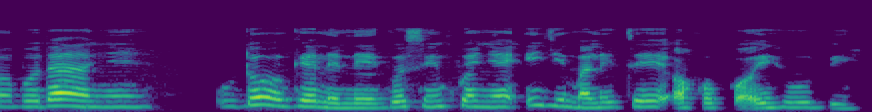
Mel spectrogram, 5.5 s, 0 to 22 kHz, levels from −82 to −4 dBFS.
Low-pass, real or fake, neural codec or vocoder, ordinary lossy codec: none; fake; codec, 16 kHz, 16 kbps, FreqCodec, larger model; none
